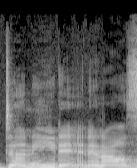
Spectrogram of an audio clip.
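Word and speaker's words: Dunedin: at me like where and I was like dunen you know like just south of Tarpon Springs and they laughed at me and they were like oh it's pronounced deden and I was like are you serious because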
